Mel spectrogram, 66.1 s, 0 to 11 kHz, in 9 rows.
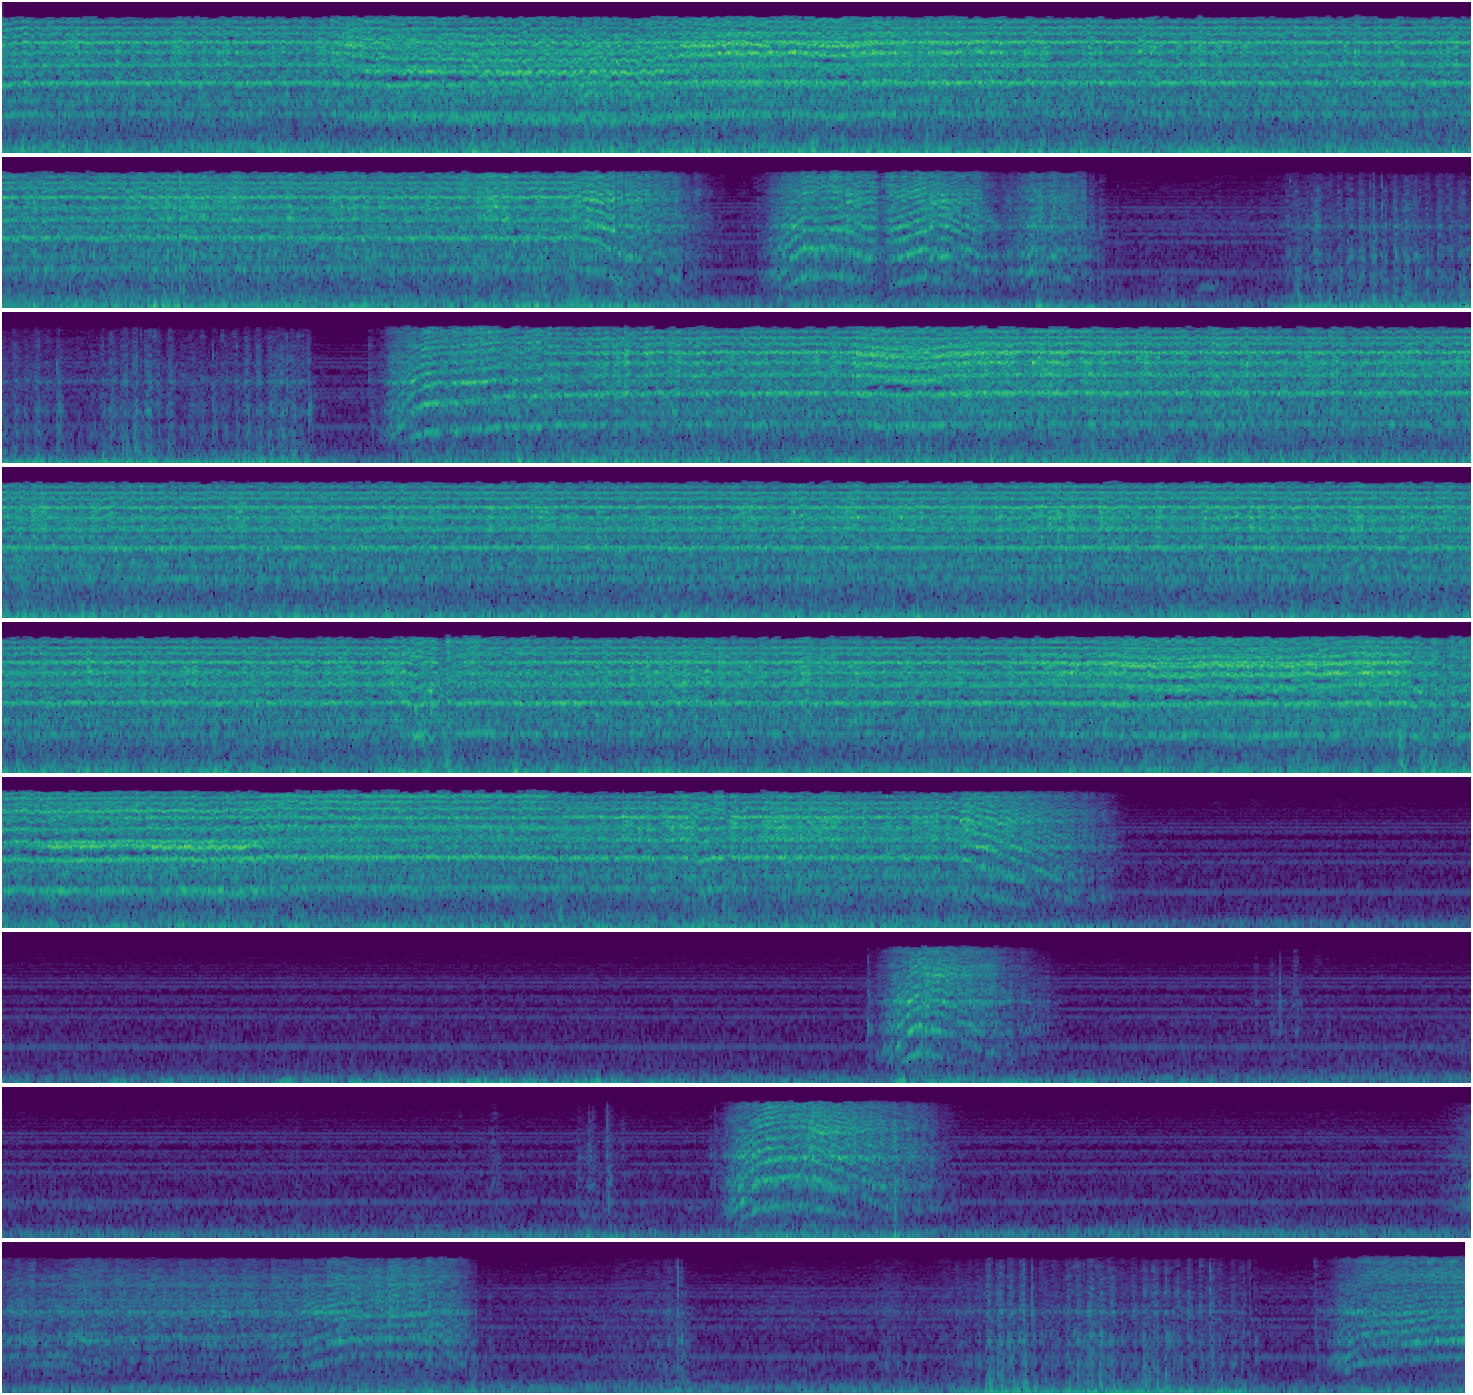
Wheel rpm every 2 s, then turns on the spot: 230, 220, 230, 230, 230, 100, 40, 30, 120, 230, 230, 230, 230, 230, 230, 230, 230, 230, 220, 230, 180, 0, 0, 0, 10, 0, 0, 40, 0, 40, 40, 10, 30.
12-16 62-64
